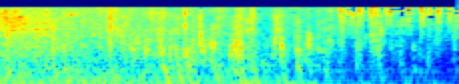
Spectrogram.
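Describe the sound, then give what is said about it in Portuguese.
A thunder sound effect: a loud, deep rumbling roll with crackling texture that holds steady for a couple of seconds, then begins to fade slightly at the end. “Cadê a trovoada, Thiago?”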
